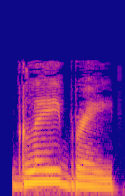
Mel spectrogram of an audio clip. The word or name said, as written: glabrate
